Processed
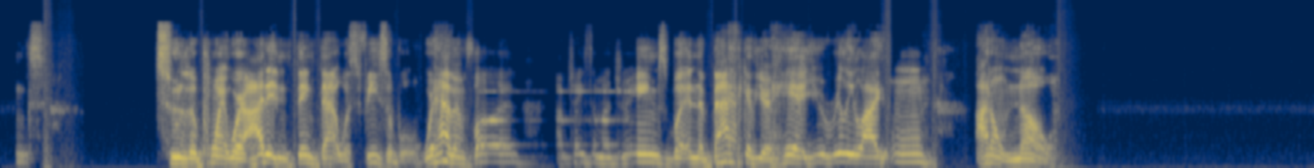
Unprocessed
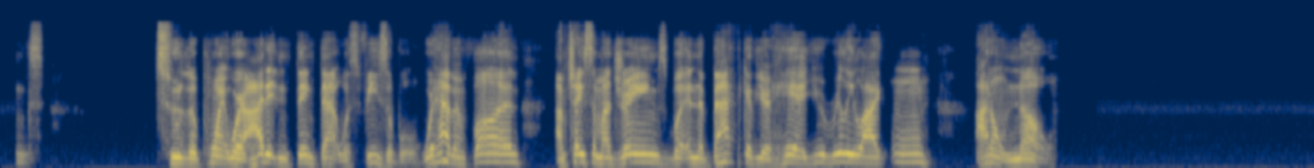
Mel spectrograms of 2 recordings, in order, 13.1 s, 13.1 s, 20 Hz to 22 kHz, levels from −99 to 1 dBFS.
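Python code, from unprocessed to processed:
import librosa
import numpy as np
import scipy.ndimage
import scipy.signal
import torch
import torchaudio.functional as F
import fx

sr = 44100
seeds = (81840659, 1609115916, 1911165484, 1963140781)

y = fx.octave_resonator(x, sr, note='D', decay_s=0.2, at=(4.77, 6.36), fade=0.02)
y = fx.highpass(y, sr, hz=320.0, slope=6, at=(8.01, 8.91))
y = fx.sustainer(y, sr, db_per_s=88.0)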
